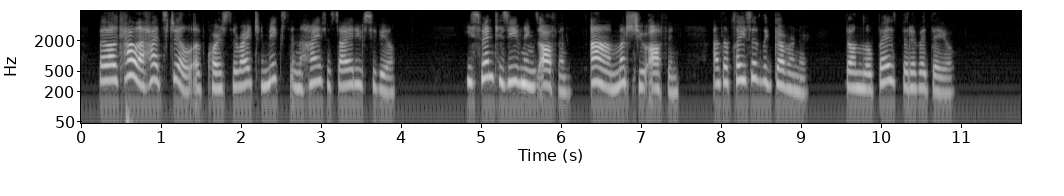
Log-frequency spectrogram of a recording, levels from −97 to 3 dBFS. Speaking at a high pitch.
Yes: very high, 265 Hz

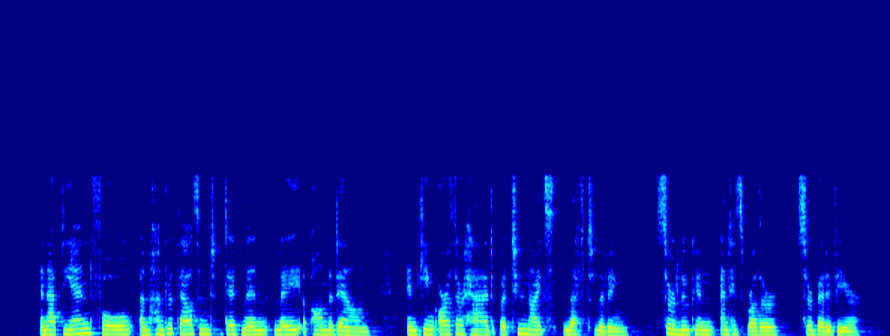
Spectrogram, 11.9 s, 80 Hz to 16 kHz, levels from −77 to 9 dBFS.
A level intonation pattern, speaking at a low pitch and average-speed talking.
No: narrow, 1.9 semitones; high, 195 Hz; average, 150 wpm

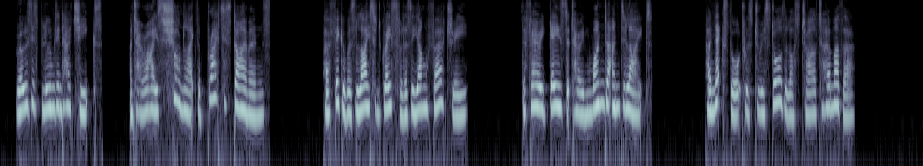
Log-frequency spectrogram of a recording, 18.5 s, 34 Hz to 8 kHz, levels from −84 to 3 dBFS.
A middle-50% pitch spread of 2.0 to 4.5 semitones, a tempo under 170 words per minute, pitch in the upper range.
Yes: average, 3.7 semitones; average, 145 wpm; high, 215 Hz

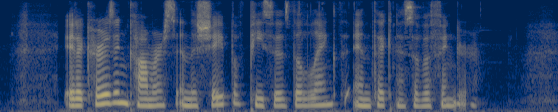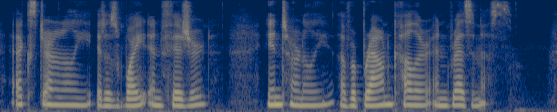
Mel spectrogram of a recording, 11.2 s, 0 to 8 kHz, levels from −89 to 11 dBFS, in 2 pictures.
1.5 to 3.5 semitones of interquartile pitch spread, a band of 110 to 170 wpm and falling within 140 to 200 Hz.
Yes: average, 2.7 semitones; average, 155 wpm; high, 190 Hz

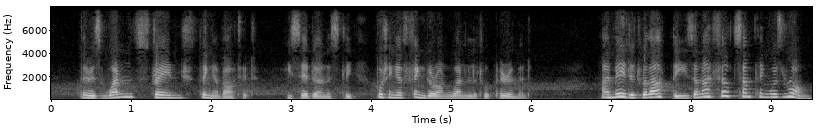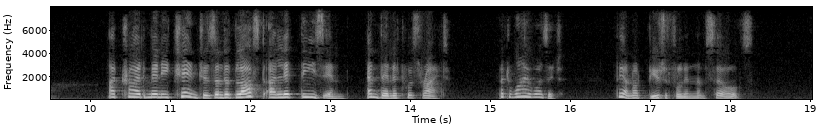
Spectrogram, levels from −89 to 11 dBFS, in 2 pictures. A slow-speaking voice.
No: average, 170 wpm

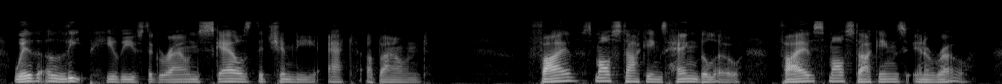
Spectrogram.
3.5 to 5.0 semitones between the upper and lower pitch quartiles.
No: average, 2.7 semitones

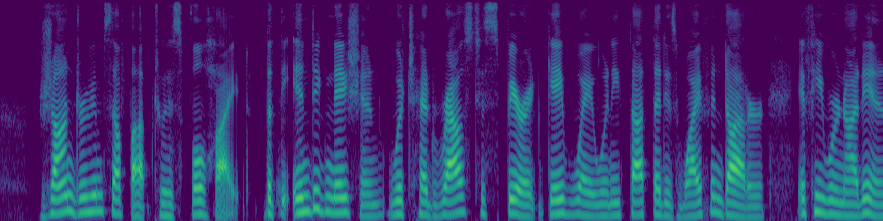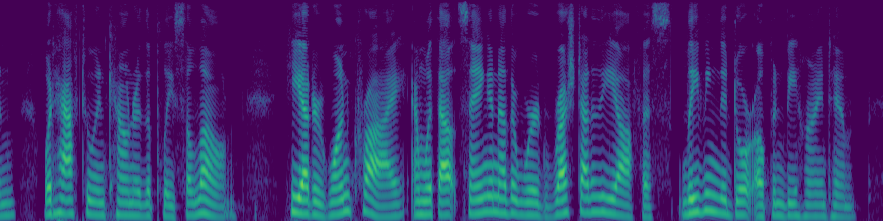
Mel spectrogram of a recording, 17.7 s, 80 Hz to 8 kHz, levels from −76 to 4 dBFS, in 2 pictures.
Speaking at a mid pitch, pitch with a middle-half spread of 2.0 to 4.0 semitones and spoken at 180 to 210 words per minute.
Yes: medium, 170 Hz; average, 3.4 semitones; average, 195 wpm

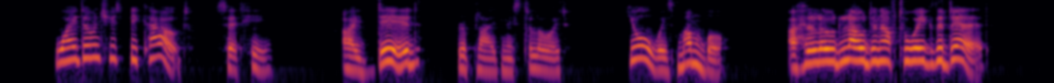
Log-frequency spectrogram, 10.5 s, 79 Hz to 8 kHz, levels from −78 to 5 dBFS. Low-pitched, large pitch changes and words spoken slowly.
No: high, 245 Hz; wide, 7.8 semitones; slow, 130 wpm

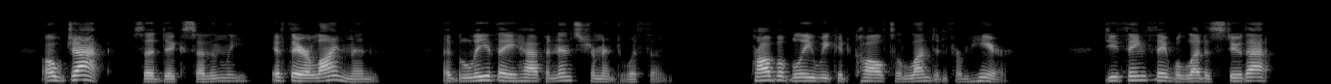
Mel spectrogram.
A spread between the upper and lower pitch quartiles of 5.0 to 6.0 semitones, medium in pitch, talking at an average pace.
No: average, 3.9 semitones; medium, 155 Hz; average, 150 wpm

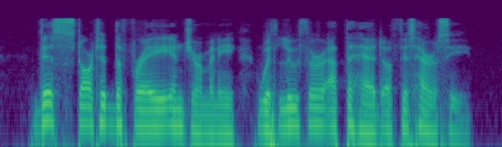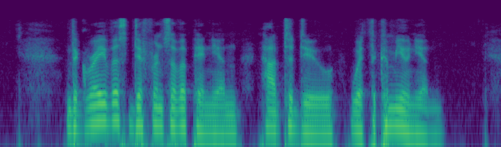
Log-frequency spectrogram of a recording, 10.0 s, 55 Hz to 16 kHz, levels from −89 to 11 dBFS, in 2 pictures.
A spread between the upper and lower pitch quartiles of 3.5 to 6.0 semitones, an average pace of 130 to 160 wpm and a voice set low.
Yes: average, 4.9 semitones; average, 150 wpm; low, 115 Hz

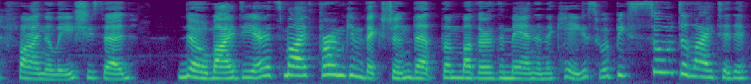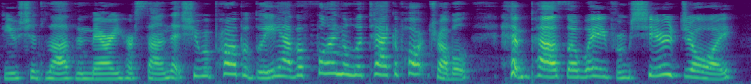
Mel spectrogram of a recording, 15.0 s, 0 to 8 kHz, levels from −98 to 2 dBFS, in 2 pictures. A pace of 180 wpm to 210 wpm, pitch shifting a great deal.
Yes: average, 190 wpm; wide, 6.4 semitones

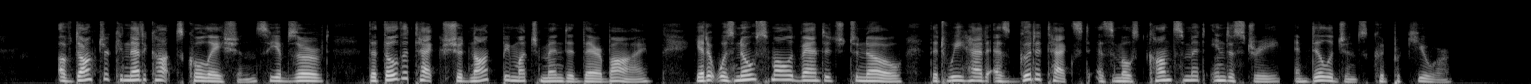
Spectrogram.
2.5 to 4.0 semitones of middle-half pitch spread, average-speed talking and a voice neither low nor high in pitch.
No: average, 5.2 semitones; average, 155 wpm; medium, 165 Hz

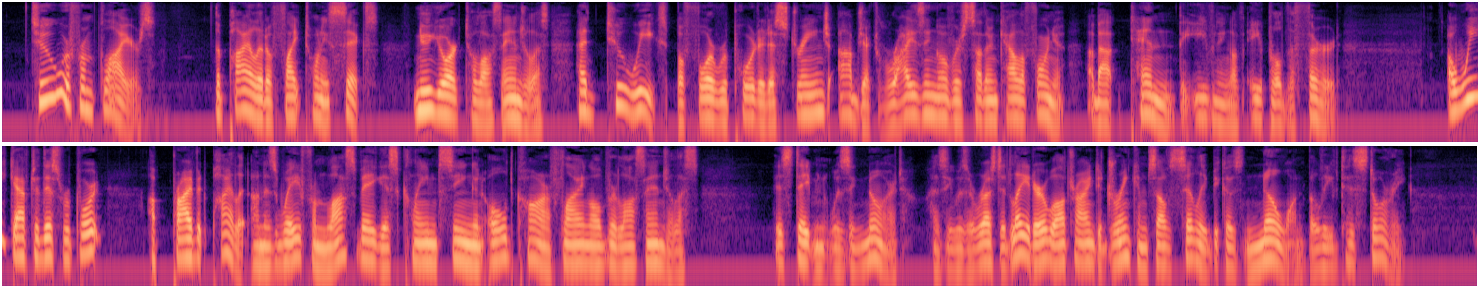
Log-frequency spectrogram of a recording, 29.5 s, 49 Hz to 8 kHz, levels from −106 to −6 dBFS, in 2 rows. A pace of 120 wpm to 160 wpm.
Yes: average, 155 wpm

